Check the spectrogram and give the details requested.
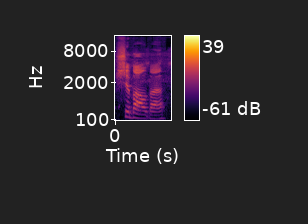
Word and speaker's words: Xibalba: Xibalba. Okay. The X is a sh.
